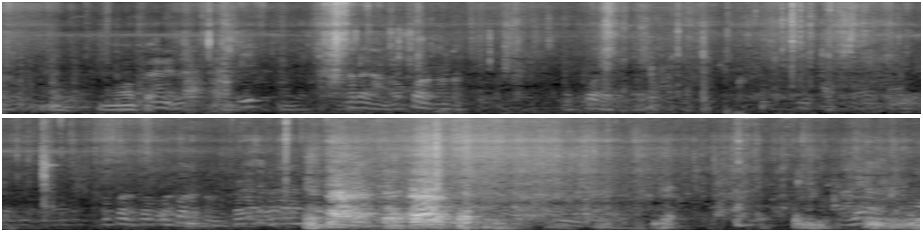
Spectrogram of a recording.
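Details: Leopard that has fallen into a well at Pulayampara, Nelliyampathy, during a rescue attempt: a loud, rough, broadband growling roar bursts out near the end, after a long stretch of men's voices talking over the scene.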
